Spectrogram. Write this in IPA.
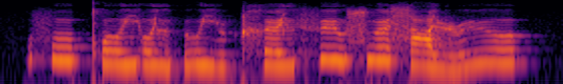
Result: f o˥˧ kʼ o˧ j o˧˩ lʲ ʔ u˧˩ j y˧˩ ʈ x œ˧ lʲ f ø˥˧ sʷ œ˥˧ s ɑ˧˩ lʲ ɭ ʉ˥ ʊ̯

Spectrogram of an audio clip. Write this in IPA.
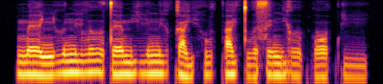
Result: m ɛː˩ ɲ ɯː˧ n i˧ l ɤː˥˨ t̪ ɛː˧ m j iː˧ n i˧ ə̯ k a˩˧ j h uː˧ t̚ ʔ a˥˨ j t̪ u˩˧ ə̯ s e˧ ŋ j ɤː˧˩ k̚ l ɔː˧˩ t̚ k iː˩

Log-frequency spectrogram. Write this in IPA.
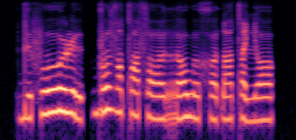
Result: d ɨ f oː ɭ ɨ | ɡ u zˤ u tˤ o sˤ oː r ɔ w o x ɔ ɗ ɐ tˤ ɘ ʎ ɔ

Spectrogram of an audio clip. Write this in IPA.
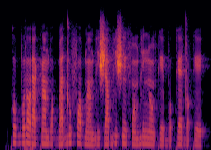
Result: k o˦ b o˦ ɾ ɔ˧ ɾ a˨ k ã˧ b ɔ˨ ɡ͡b a˨˦ d u˦ f ɔ˧ b ã˨ b i˨ ʃ a˨˦ b i˦ ʃ ĩ˦˨ f ɔ̃˧ b i˦ n ɔ̃˧ k e˨ b o˧ k ɛ˧ d ɔ˨ k e˨

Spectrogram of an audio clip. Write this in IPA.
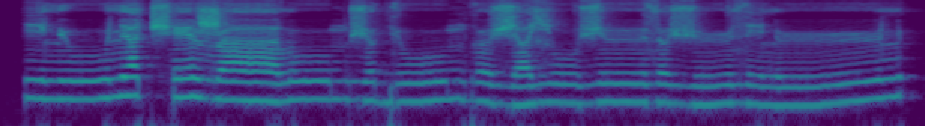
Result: i lʲ uː lʲ a t͡ʃʰ e ʐ ɐː l uː m ʒ ɵ ɡʲ uː m ɡ ɵ ʒ ɐ ʑ uː ʒ ɨː z ɵ ʒ ʉː z i l ʉː l

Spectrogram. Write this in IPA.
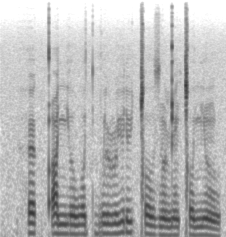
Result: h œ k qʼ œ nʲ o w o tʲ b w y ɭ y ɾ y ǀ o u̯ z õ ɖ ɛ̃ ǀ o nʲ õ u̯

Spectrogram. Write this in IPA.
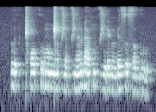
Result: l ɪ θ ǁʰ ɔ θ r ɔ̃ ŋ͡ǁ ə θ ʒ æ θ ʒ ɛ̃ l ɽ æ f ũ θ ʒ i ɾʲ æ ɽ ũ l ɽ ɪ z ʊ s ʌ ɡ u l

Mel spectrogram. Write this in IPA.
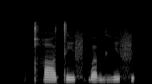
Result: qʰ ɒ t i f ɓ ʌ ɡʱ i f

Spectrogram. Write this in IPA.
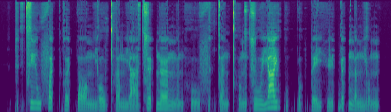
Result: k ɪ˨ k̚ t͡s iː˧ w f ɐ˧ t̚ k ɵ˨˥ t̚ p ɔː˨˩ ŋ j o˨˥ w t̪ʰ ɐ˨ m j aː˨˩ t͡s ɵ˥ t̚ n̪ œː˧ ŋ ɵ˨˩ n h uː˨˩ f ɪ˨˥ k̚ t̪ ɐ˨ n t̪ʰ ʊ˨˥ ŋ t͡s uː˧ j aː˥ j kʷ ɪ˨˥ k̚ p ʊ˧ k̚ p e˨ j h yː˨˥ t̚ j ɵ˥ t̚ ŋ ɐ˨˧ ŋ j ʊ˨˥ ŋ

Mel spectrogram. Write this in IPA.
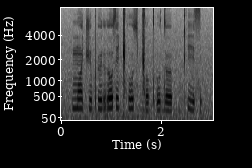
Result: m õ ə̯ t͡ʃ ɨ pʼ ʉ r o s i ǁʰ u s ɡ͡ǁ o kʼ u d ɵ | kʼ i s

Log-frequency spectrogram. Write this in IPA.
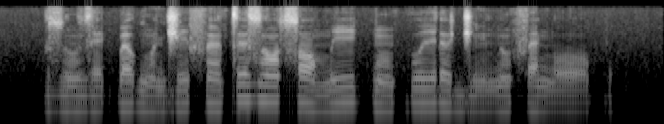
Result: z ũ˨ z e˨ k͡p ɛ˧ ɡʷ ɛ̃˨ d͡ʒ i˧ f ɛ̃˧ t ɨ˦ z ɔ̃˦ s ɔ˦˨ m iː˦ k͡p ũ˧ kʷ iː˦ ɾ ɨ˧ d͡ʒ ĩ˨ n ũ˦ f ɛ˦˨ ŋ oː˦˨ p

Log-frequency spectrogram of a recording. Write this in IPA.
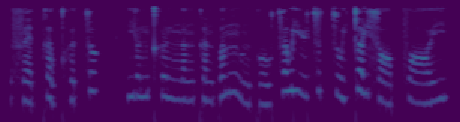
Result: f ɛː˨˥ t̚ k ɐ˨˩ w kʰ ɵ˨˥ t̚ s ʊ˥ k̚ | j ɵ˨˧ n kʰ ɵ˨ n ŋ ɐ˨˧ ŋ k ɐ˨ n p ɐ˥ m ŋ ʊ˨ ŋ k o˨˧ w t͡s ɐ˥ w j yː˨˧ t͡s ɵ˥ t̚ t͡s uː˨˥ j t̪ ɐ˥ j s ɔː˨˥ p̚ f ɔː˨˧ j

